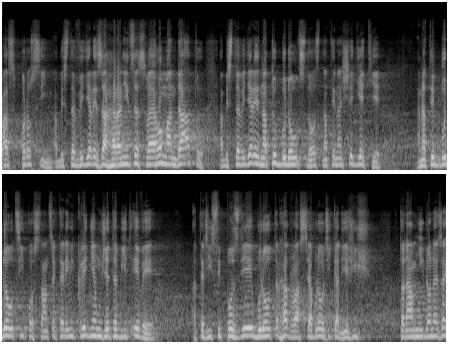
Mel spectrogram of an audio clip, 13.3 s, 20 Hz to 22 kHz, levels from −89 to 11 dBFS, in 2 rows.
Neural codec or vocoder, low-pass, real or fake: vocoder, 44.1 kHz, 128 mel bands every 256 samples, BigVGAN v2; 14.4 kHz; fake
